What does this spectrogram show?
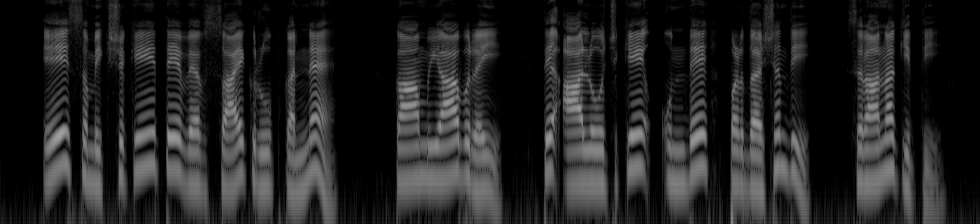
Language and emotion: Dogri, neutral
